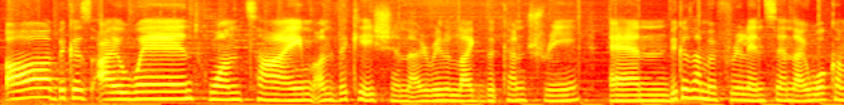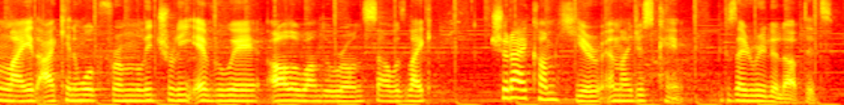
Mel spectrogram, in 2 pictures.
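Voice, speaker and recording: An excitable woman from France answers interview questions, now and then searching for the right words. Her voice sits a little low. Music plays clearly behind her. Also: normal speed. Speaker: trip participant.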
